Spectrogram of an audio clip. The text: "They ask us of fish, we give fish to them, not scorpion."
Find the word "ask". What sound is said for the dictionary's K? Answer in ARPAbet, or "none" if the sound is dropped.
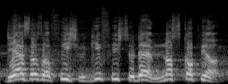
none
